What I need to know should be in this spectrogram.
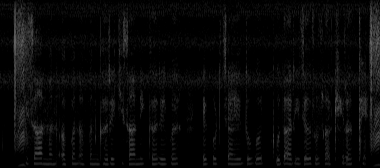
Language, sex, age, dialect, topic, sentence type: Chhattisgarhi, female, 18-24, Northern/Bhandar, agriculture, statement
